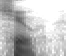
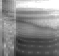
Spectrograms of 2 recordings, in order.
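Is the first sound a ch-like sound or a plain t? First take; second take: ch-like; plain t. First: The first sound is close to ch. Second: The first sound is a plain t. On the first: The speaker calls it wrong. "instead of two" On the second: The speaker calls it right. "I want two"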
